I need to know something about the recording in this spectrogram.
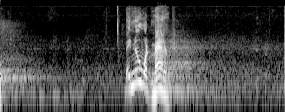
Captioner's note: none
